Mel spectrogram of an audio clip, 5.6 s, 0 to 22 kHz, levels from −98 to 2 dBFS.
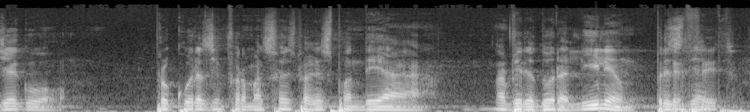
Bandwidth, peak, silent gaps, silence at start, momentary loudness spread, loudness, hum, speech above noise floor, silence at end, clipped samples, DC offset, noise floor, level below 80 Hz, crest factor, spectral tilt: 13.5 kHz; 0 dBFS; none; 0 s; 9 LU; -14 LUFS; none; 25 dB; 0 s; under 0.1%; under 0.1%; -38 dBFS; -22 dBFS; 14 dB; -7.5 dB/octave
